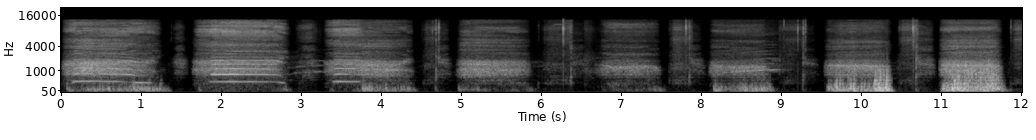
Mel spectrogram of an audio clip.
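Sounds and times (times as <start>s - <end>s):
breathy gasps: 2.7s - 12.0s.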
